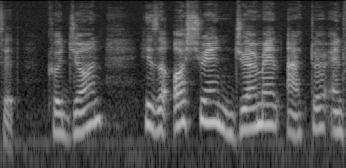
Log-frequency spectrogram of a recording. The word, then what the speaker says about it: Kodjoe: How do you pronounce it? Kodjoe.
